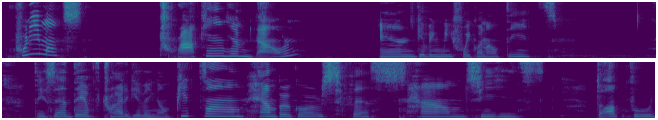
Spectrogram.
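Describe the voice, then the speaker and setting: Young woman streamer, early twenties: bright, slightly scratchy voice, unhurried, casual chat with frequent ums. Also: high voice. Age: early 20s. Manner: rambling, many ums and likes.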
